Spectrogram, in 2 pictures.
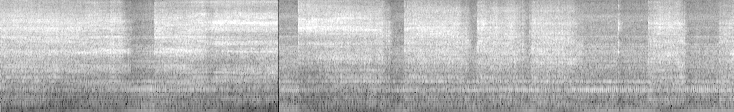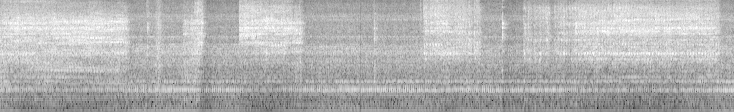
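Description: A gouge cutting a small spindle of pale wood spinning on a wood lathe: a loud hiss of shavings in passes of a few seconds, broken by short pauses as the tool lifts off, over a steady hum from the lathe.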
